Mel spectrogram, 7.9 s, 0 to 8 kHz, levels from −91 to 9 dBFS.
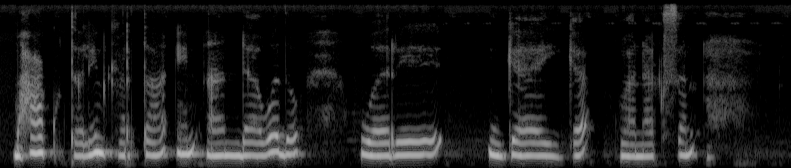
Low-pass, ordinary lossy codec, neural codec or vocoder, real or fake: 7.2 kHz; none; none; real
